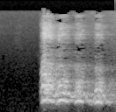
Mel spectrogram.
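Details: Chained out in the snow at night without shelter for several hours, a dog lets out one loud, drawn-out bark that wavers for about a second after a silent start.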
